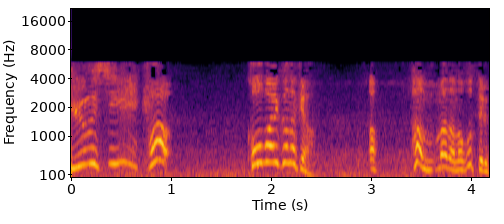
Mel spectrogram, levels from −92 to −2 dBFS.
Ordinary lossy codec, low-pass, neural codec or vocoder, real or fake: MP3, 24 kbps; 7.2 kHz; codec, 16 kHz in and 24 kHz out, 1 kbps, XY-Tokenizer; fake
